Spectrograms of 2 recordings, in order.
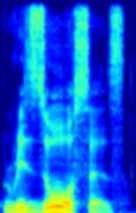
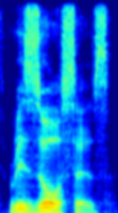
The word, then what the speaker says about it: resources: gas are important natural resources resour resources or resources uh both pronunciations are possible resources and resources some people say resources some people say resources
